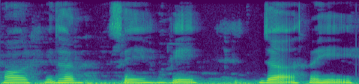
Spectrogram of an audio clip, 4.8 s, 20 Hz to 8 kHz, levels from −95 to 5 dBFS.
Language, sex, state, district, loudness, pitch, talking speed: Hindi, female, Bihar, Katihar, -14 LUFS, 140 Hz, 75 wpm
